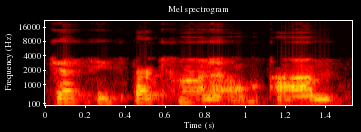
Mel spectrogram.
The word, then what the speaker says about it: Jessie Spartano: JESSIE-SPARTANO. Last name is like Spartan and then add an O, so Jessie Spartano.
